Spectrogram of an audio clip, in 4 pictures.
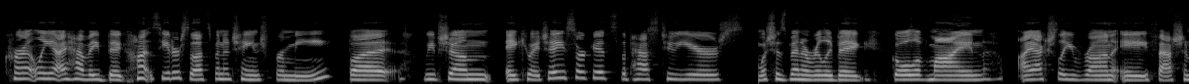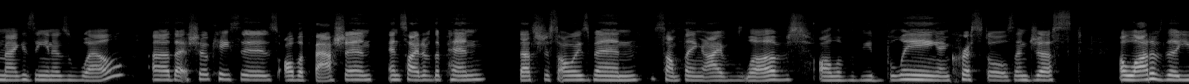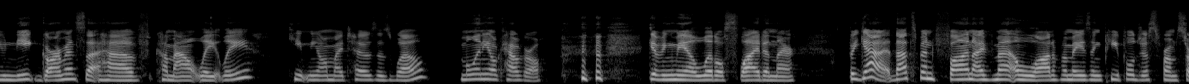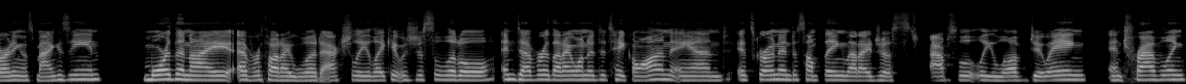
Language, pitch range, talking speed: English, 200-225 Hz, 180 wpm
